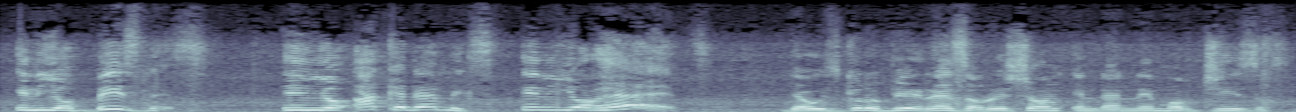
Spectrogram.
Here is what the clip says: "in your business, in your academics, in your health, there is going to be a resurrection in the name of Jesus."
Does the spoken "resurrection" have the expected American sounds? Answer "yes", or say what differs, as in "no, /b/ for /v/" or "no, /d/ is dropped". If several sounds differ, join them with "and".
no, /k/ is dropped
